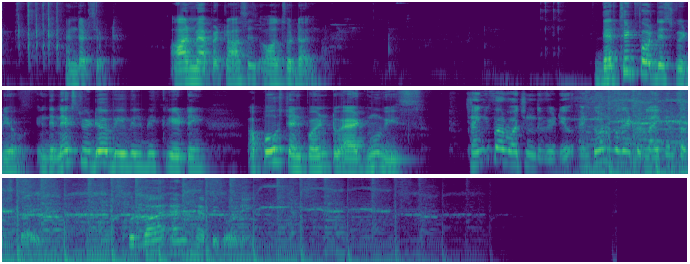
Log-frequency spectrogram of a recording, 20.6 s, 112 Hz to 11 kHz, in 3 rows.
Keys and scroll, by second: 1.4 Escape.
